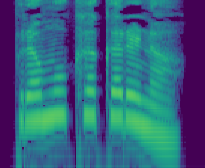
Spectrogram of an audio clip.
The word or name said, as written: ಪ್ರಮುಖಕರಣ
